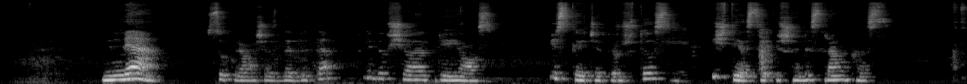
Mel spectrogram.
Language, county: Lithuanian, Vilnius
